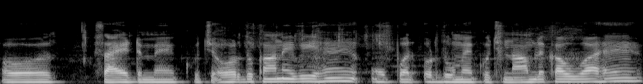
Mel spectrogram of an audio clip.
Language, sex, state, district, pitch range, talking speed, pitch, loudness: Hindi, male, Rajasthan, Jaipur, 110-130 Hz, 150 wpm, 115 Hz, -19 LUFS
